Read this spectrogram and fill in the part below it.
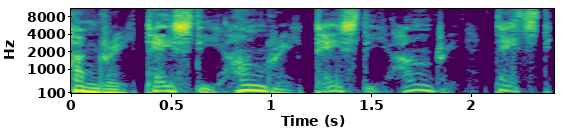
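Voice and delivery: muttering under breath. Game master voicing a creature at the top of the stairs, muttering under her breath. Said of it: "You just hear her muttering".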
